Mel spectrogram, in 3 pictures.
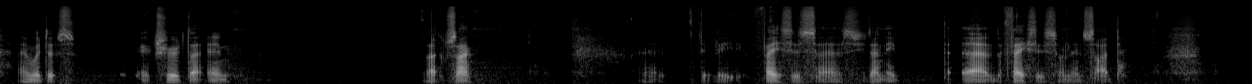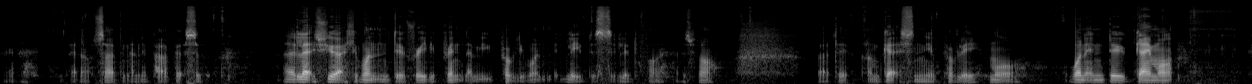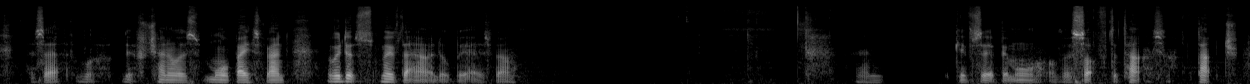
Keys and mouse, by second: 4.4 middle click, 6.2 Delete, 11.7 middle click, 12.3 click, 12.3 middle click, 14.6-18.3 middle drag, 18.3-21.5 drag, 21.5 middle click, 21.8-25.5 drag, 25.6 ctrl+b, 32.5 a, 32.7 middle click, 33.1 Tab, 34.7 Tab.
